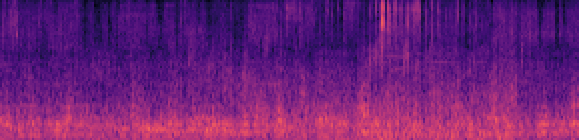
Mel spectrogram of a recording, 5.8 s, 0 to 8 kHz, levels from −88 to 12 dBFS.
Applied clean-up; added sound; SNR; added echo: neural separator model SepFormer DNS4.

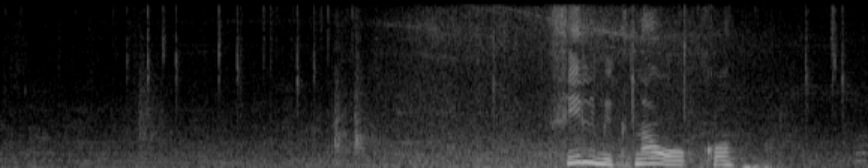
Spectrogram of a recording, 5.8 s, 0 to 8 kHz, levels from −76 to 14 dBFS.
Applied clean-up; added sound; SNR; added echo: none; Sink (filling or washing) / Water tap, faucet / Water + Fixed-wing aircraft, airplane; 12 dB; none.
